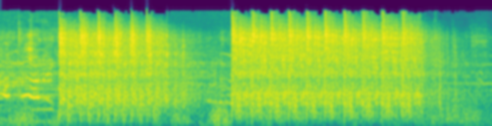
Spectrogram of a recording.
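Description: Two long bursts of rapid automatic gunfire, each a quick run of sharp cracks, with a short break a little before the middle; shooting in the air in celebration of a wedding.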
